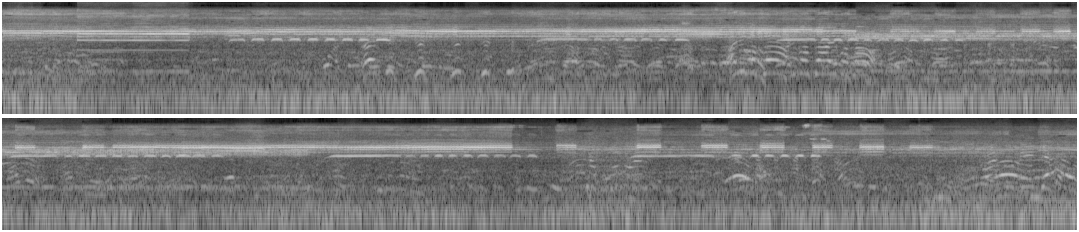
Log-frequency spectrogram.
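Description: Horns of a motorcycle convoy sounding together: several steady high blaring tones with a rapid beeping horn among them, over the rumble of the motorcycles and people's shouting voices. The blaring turns choppy and somewhat quieter near the end.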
